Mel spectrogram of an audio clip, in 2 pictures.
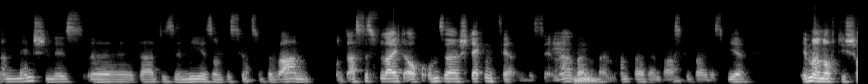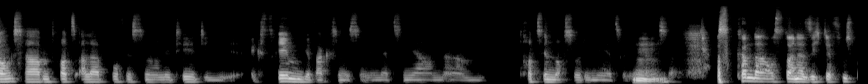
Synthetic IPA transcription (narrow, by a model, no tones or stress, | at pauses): anmɛnʃn̩ɪstʔɛːd̥aːdiːzəneːəzoːnbɪsçənt͡subəvaːʁən | ʔʊnt̚d̥asɪstfɪlaɪçta̰ʊxʔʊnzɐʃtɛkŋ̩t͡sɛːɐt̚n̩bɪsçə̰nːəbaɪmba̰ɪmhant̚b̥albaɪmbaːskət̚b̥aldasv̥iːɐ | ʔɪmɐnɔχd̥iːʃɔŋshaːbm̩tʁ̥ɔt͡sʔa̰lɐpʁ̥ofɛsjonalitʰɛːt̚d̥iːʔɛkstʁ̥eːmɡəvaksn̩ɪstɪndeːnlɛt͡stn̩jaːʁənʔɛːm | tʁ̥ɔt͡sd̥eːmnɔχz̥oːdiːneːət͡suɡəsa̰vaskʰandaːaʊsd̥aɪnɐzɪçt̚d̥eːɐfuːs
